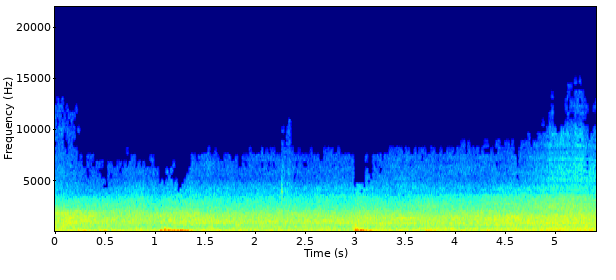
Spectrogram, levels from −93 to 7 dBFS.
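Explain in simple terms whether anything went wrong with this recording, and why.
Nothing went wrong; there are no audible faults here.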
